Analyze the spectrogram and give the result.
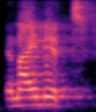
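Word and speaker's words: annihilate: एन आई लेट एच एच वाले को silent कर देना।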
